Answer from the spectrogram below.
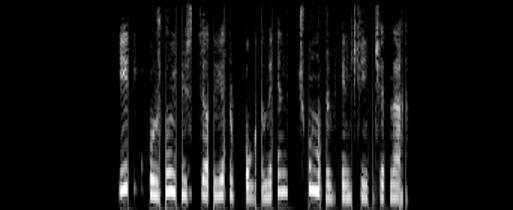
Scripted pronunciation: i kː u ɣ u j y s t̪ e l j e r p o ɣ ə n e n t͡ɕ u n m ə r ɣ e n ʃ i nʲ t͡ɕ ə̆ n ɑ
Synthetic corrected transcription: i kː u ʒ u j y s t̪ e l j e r p o ɣ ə n e n t͡ɕ u m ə r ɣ e n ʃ i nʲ t͡ɕ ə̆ n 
